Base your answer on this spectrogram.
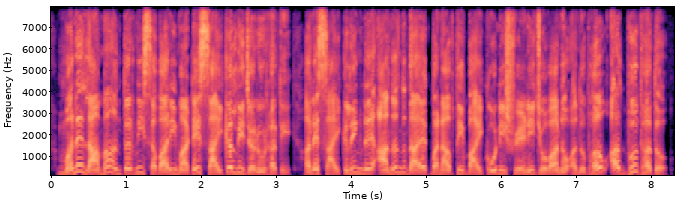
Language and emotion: Gujarati, happy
